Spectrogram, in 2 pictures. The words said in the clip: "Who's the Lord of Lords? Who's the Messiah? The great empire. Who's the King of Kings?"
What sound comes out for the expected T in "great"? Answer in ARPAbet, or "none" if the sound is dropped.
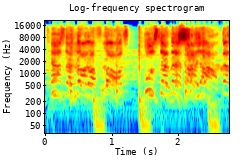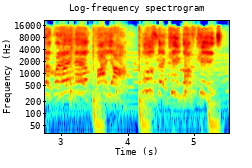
none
